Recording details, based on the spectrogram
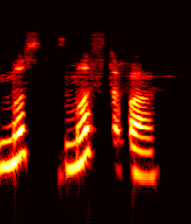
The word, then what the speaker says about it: Mustafa: Mustafa? How you say it? – It sounds like Mustafa. – Mustafa. – So yeah. I said it right.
